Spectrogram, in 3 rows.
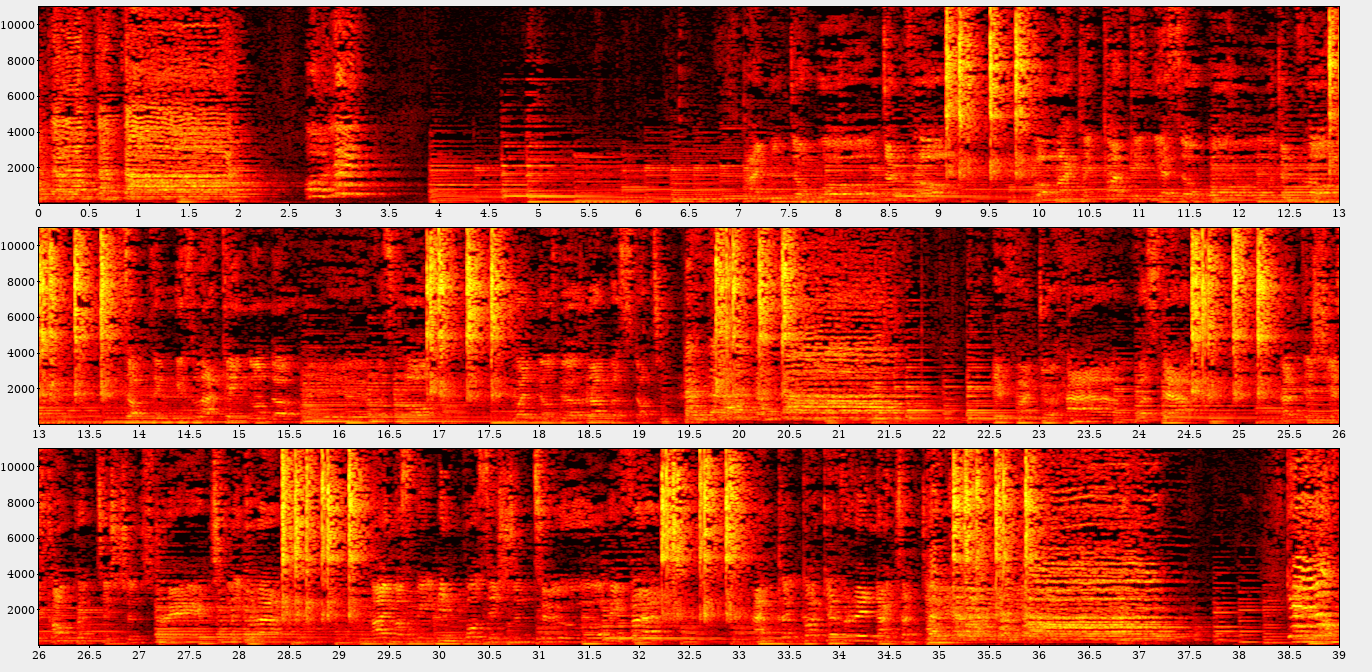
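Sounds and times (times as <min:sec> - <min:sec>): mixed choir singing: 0:00.0 - 0:03.8, 0:19.4 - 0:22.0, 0:34.8 - 0:37.7, 0:38.5 - 0:39.0
instrumental accompaniment: 0:03.7 - 0:26.6, 0:27.2 - 0:34.0, 0:34.7 - 0:39.0.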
